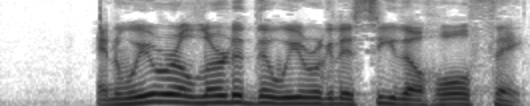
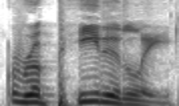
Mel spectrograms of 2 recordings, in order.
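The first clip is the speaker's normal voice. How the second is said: ordinary delivery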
